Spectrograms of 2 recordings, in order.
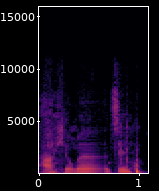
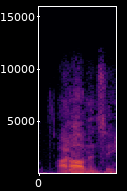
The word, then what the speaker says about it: Occlumency: Occlumency. Yeah. – Occlumency.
